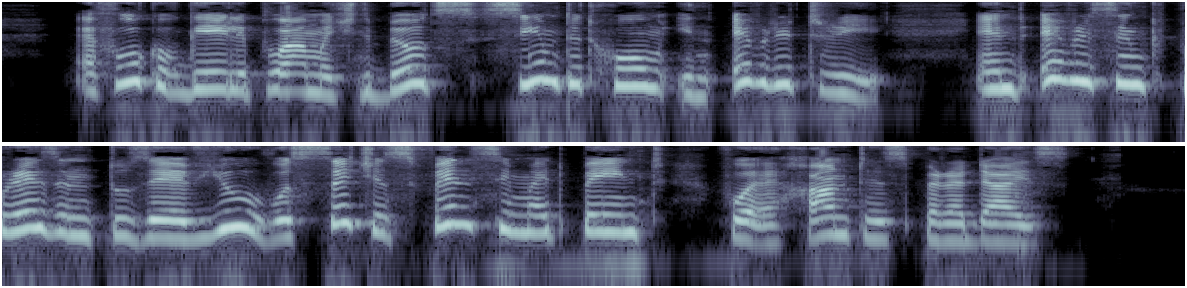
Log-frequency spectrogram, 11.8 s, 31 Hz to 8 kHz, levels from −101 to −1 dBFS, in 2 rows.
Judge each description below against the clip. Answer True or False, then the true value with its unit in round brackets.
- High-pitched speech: True (255 Hz)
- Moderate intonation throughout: False (6.4 semitones)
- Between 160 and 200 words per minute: False (140 wpm)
